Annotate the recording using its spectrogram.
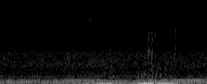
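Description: A small bird's wings flutter as it flies past.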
